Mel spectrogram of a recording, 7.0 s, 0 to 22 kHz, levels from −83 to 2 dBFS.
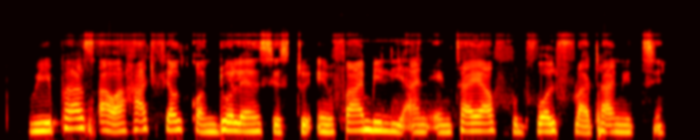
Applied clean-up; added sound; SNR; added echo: neural mask model DeepFilterNet 3.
